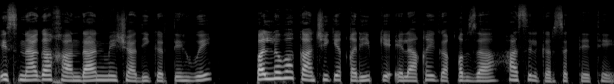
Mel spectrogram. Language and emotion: Urdu, neutral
